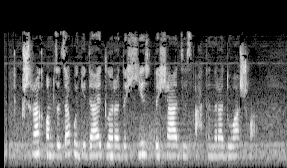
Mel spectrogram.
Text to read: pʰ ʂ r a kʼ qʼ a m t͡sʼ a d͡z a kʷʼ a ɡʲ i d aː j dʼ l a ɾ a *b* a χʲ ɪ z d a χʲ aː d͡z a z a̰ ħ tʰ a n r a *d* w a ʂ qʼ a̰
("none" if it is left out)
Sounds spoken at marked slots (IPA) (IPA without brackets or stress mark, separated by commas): d, d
